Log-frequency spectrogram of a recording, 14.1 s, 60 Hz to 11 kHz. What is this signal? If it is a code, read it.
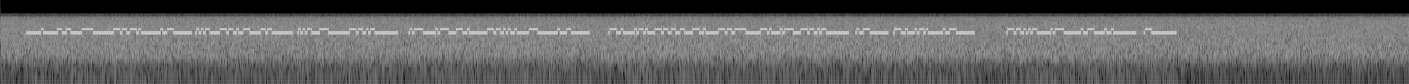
TTY/TDD text telephone tones (45.45 baud Baudot), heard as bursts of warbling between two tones, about 400 Hz shift, 1600 Hz centre, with phone line noise. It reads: IT HAS ALSO BEEN FOUND IN THE BANDA SEA.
